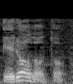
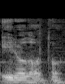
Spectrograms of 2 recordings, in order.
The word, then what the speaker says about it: Heródoto: mí me cae mejor heródoto si en realidad la mayoría de esos nombres griegos admiten quizás distintas acentuaciones productos sin acento se leería herodoto herodoto debería llevar acento en lado porque será el brújula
